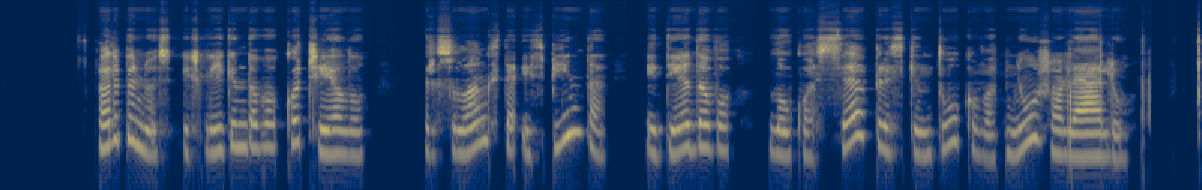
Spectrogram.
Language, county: Lithuanian, Kaunas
